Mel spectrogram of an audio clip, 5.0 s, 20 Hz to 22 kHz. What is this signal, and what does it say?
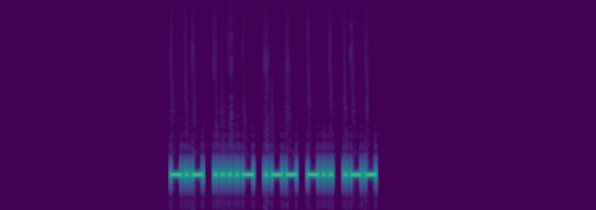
Morse code, heard as a keyed tone, about 40 wpm, 700 Hz. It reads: K4WDW
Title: USA Call Signs - 5 Characters - 40wpm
